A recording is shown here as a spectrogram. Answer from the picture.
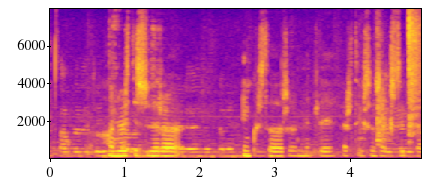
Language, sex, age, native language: Icelandic, female, 15, Icelandic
